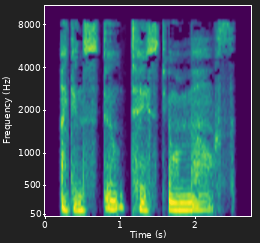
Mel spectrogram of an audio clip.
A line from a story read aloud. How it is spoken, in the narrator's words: he purred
